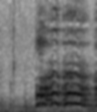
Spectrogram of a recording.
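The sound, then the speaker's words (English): Chickens cluck in a loud, drawn-out burst of calls that starts after a brief quiet moment and carries through to the end, with no voices present. “To where the chickens were.”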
